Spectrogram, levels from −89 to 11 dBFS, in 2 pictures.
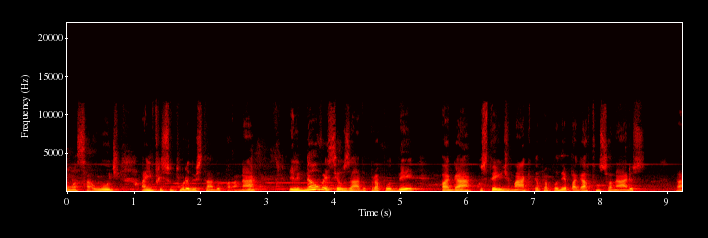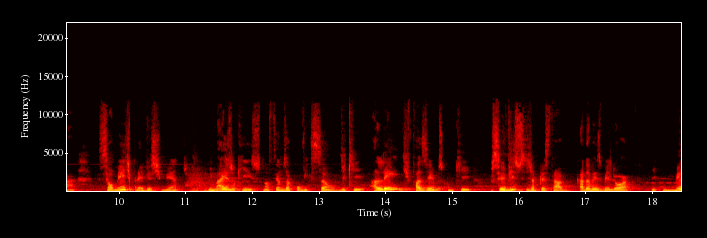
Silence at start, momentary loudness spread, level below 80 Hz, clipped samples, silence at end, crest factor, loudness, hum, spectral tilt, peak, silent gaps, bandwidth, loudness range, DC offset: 0 s; 13 LU; -64 dBFS; under 0.1%; 0 s; 20 dB; -30 LUFS; none; -8 dB/octave; -8 dBFS; none; 11.5 kHz; 5 LU; under 0.1%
